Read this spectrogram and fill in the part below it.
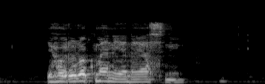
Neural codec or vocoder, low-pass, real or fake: codec, 16 kHz, 16 kbps, FreqCodec, larger model; 7.2 kHz; fake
